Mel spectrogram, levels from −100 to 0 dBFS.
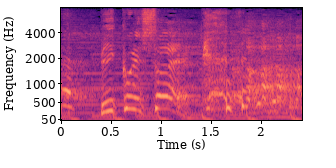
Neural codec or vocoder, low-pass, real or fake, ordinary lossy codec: none; none; real; none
